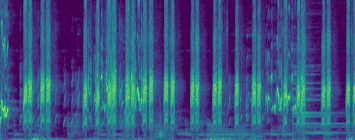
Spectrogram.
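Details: Kutilang, the sooty-headed bulbul, in full lure song packed with mimicked phrases: clusters of loud, clipped high notes in quick runs separated by short pauses, plus a few thin steady tones and low background hum.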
